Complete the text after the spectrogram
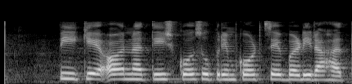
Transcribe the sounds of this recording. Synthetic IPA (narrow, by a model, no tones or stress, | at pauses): piːkeʔɔːɾnɐt̪iːʃkosʊpɾiːmkoːɾʈsebɐɽiɾaːɦət̪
